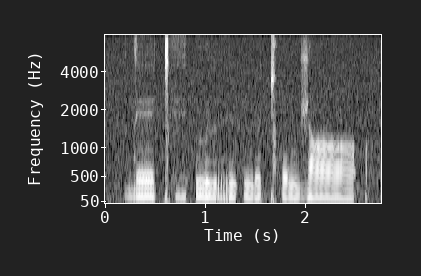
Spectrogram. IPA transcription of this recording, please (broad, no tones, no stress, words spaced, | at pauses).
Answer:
deːǀʰe̤ʔɯlʲ ryʔŋøǀʰoŋʒɑːʔ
